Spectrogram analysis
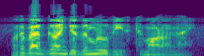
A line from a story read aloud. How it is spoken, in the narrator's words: In an enigmatic tone said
